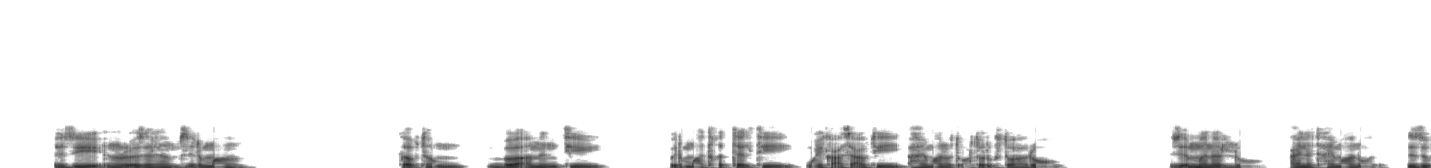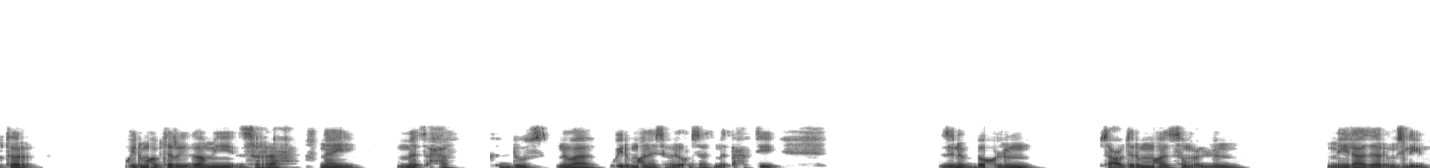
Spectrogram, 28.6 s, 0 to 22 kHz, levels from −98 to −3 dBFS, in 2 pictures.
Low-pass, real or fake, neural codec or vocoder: 5.4 kHz; real; none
